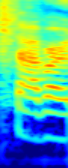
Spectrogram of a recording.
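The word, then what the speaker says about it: Farrow: I just pronounced it pharaoh like it's th h pharaoh and ball see it here as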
